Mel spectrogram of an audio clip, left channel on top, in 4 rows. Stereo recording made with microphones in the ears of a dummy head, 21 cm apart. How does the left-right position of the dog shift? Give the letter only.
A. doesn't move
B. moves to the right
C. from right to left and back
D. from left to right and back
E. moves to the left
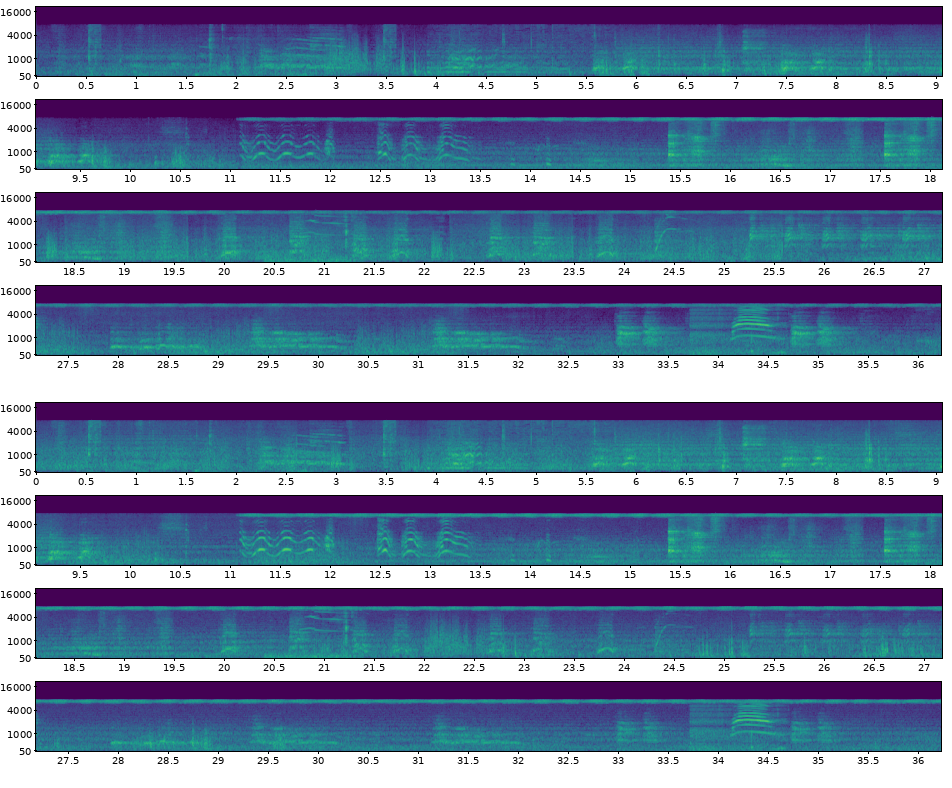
E.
